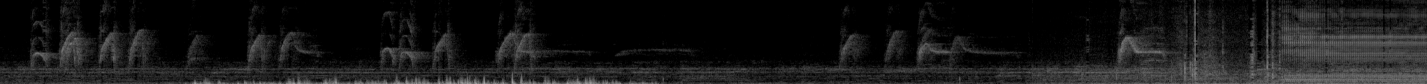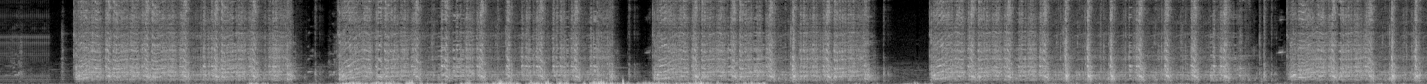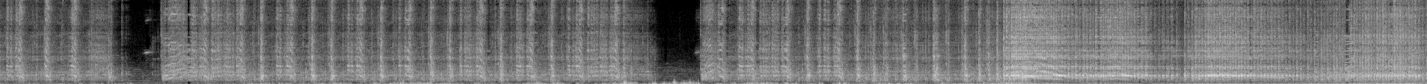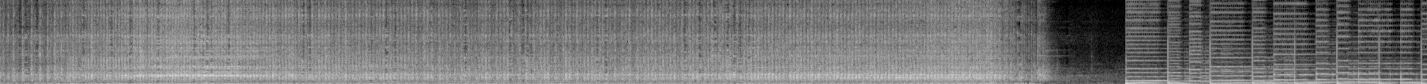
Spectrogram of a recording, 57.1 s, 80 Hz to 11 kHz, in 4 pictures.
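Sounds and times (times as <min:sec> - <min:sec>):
scooter engine clattering: 0:11.8 - 0:54.7.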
